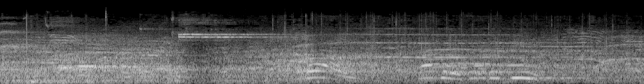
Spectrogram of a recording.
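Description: A basketball being dribbled on a hardwood gym floor, repeated bounces under the shouting of players and spectators, with a brief high steady squeal about two seconds in.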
